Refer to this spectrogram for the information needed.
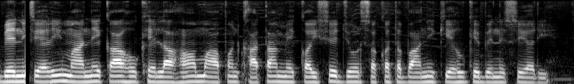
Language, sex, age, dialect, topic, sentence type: Bhojpuri, male, 18-24, Southern / Standard, banking, question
